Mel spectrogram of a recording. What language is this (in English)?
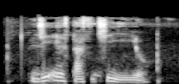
Esperanto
